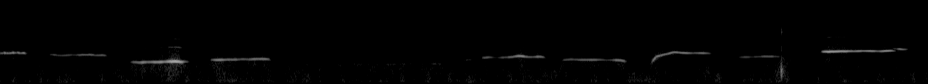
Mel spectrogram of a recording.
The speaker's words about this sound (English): You keep hearing the whistling.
